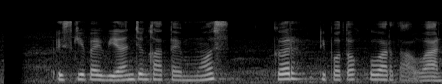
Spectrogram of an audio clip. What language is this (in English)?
Sundanese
